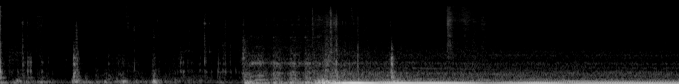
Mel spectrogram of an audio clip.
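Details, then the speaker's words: Geely CK after addressing a failed mount that let vibration into the body; engine cranks, catches, settles into steady even low idle, no knocking, only faint residual body vibration; normal idle. "помогло конечно какие-то вибрации еще идут по кузову но такого уже нету как было"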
